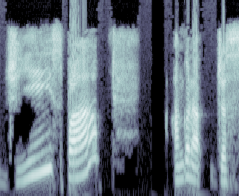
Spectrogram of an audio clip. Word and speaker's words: YHI: wellness we have our own in-house brand called G spa I'm gonna just say yhi but it's pronounced G it's the goddess of light so the light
